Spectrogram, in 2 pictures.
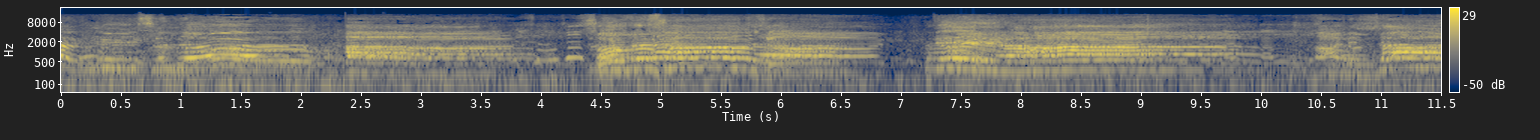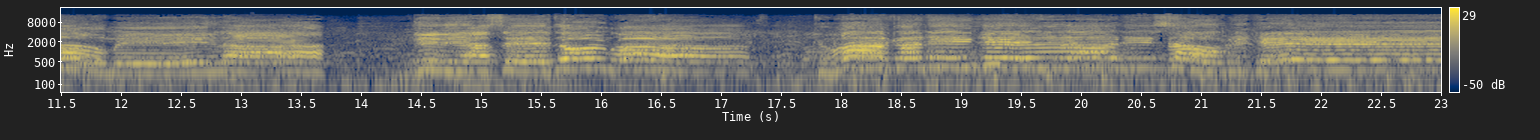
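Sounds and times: young men chanting in chorus: 0:00.0 - 0:13.7, 0:14.3 - 0:23.0.

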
